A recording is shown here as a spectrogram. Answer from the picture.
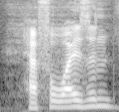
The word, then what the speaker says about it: Hefeweizen: Hefeweizen? Is that how you say that? I sold beer for 7 years and I don't know how to say that. So, Hefeweizen? – I think that's how you say it. – Hefeweizen? – Yeah. Yeah, I think.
